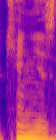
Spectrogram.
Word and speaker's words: Kindya: Kenya's name so the D is silent ki and dy a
